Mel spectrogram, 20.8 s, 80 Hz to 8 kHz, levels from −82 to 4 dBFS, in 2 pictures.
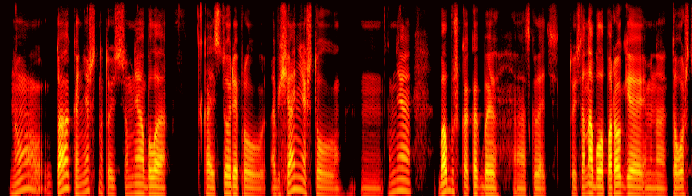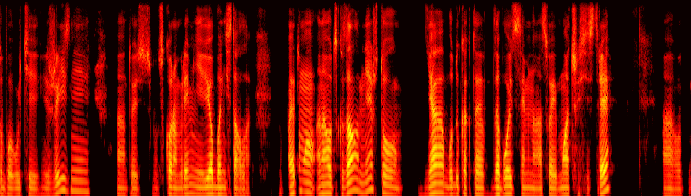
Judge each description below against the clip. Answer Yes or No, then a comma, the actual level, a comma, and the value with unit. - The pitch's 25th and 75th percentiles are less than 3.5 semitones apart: No, average, 3.8 semitones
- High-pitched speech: No, low, 115 Hz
